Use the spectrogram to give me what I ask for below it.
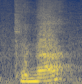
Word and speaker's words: Tanakh: Tanakh rhymes with Bach.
